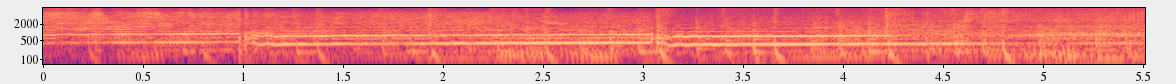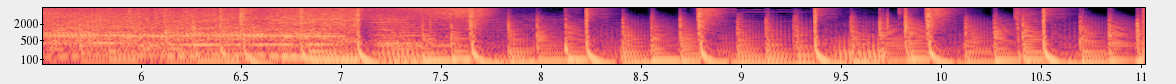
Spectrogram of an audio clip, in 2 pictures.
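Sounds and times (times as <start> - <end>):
racing car engine accelerating: 0.0 - 7.6.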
